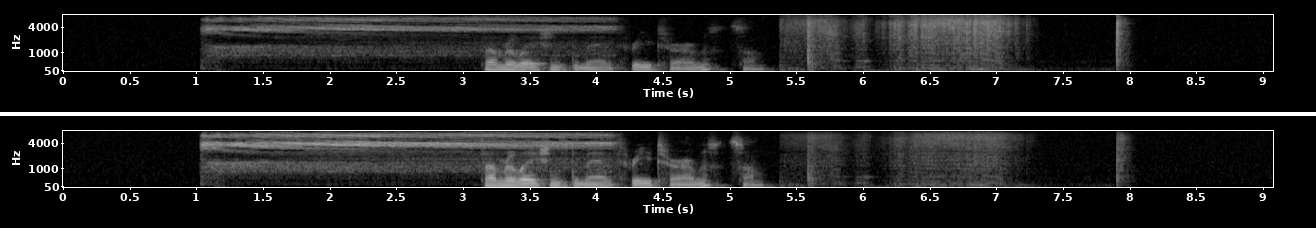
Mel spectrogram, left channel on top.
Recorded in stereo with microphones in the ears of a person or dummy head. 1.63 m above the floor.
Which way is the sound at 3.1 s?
45° right (ahead or behind).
